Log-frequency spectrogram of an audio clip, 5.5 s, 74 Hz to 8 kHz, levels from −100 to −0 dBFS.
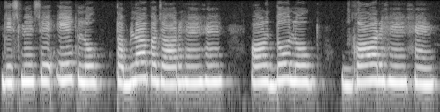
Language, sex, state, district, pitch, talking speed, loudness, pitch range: Hindi, female, Uttar Pradesh, Lucknow, 260 Hz, 150 wpm, -11 LUFS, 255-265 Hz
